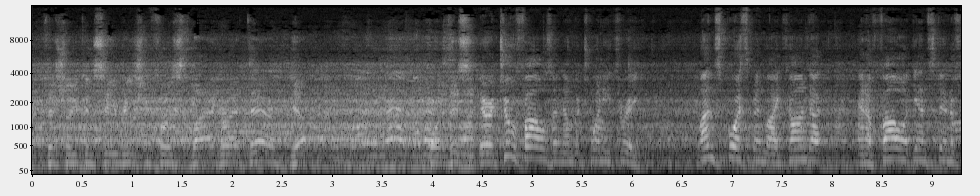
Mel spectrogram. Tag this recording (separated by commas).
Speech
